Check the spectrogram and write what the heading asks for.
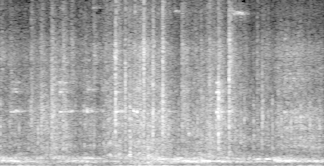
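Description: Domestic pigeons cooing in a loft, several low, overlapping coos repeating throughout.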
